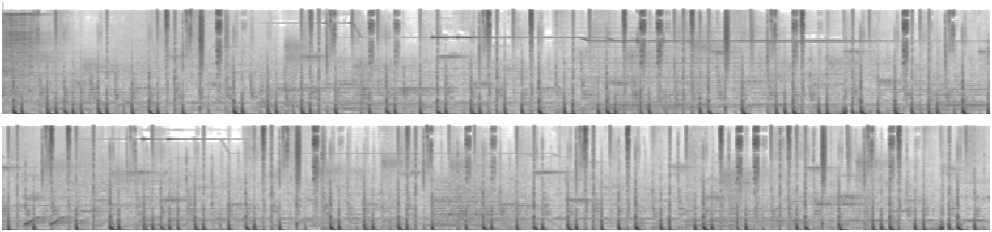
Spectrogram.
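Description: An experimental music track, the title track of a newly released five-song EP, with a heavy, throbbing low-end pulse and a steady hum, layered with dense textures, faint high tones and sharp percussive clicks throughout, without any singing or talking.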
